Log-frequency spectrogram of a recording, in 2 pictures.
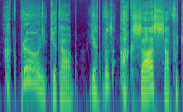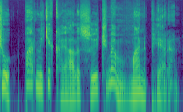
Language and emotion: Kashmiri, disgusted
